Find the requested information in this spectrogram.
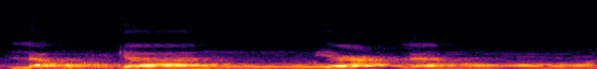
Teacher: Jadi lau itu layyin, enggak boleh panjang bacanya.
